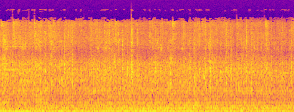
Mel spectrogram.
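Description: A bus engine rumbles low and steady while driving along a road.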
